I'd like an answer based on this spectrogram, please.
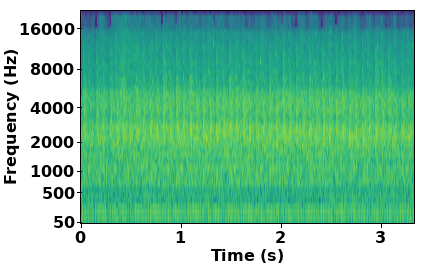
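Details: Built 400hp Subaru Outback XT on quick jacks, intermittent noise over 2000 miles: steady knock about 2.5 per second over engine drone; not rod knock, owner suspects front diff, not confirmed.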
